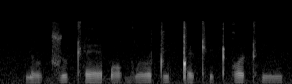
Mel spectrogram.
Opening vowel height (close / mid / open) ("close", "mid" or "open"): mid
